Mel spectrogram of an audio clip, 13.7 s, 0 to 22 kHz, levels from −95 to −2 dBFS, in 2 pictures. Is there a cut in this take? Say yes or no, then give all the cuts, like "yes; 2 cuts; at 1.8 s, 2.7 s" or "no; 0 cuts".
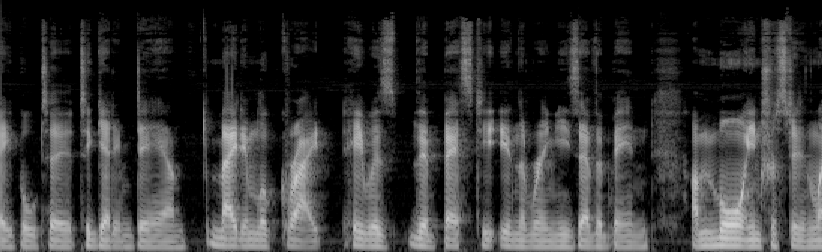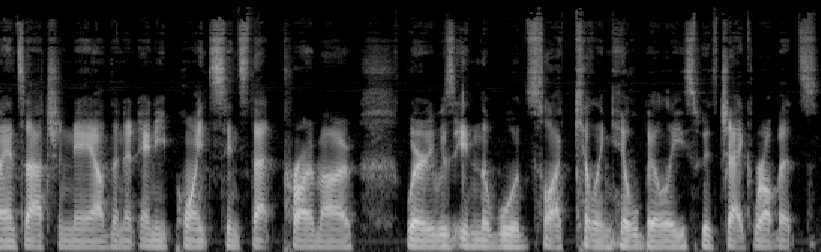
yes; 1 cut; at 1.6 s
